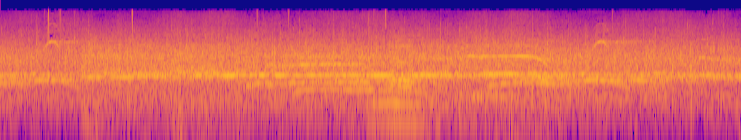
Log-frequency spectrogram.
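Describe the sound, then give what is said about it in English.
Sustained audience applause at Mission High School in San Francisco for speaker Jim Hightower, a dense steady wash of clapping that swells slightly midway, with faint whistles and cheers rising above it, lasting several seconds with no speech. “I am the one who should be applauding you for being out here tonight, fighting for America's democracy to take power back.”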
